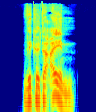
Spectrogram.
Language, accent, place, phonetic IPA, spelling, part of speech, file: German, Germany, Berlin, [ˌvɪkl̩tə ˈaɪ̯n], wickelte ein, verb, De-wickelte ein.ogg
- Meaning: inflection of einwickeln: 1. first/third-person singular preterite 2. first/third-person singular subjunctive II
